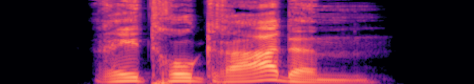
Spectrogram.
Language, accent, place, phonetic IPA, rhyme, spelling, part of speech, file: German, Germany, Berlin, [ʁetʁoˈɡʁaːdəm], -aːdəm, retrogradem, adjective, De-retrogradem.ogg
- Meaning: strong dative masculine/neuter singular of retrograd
